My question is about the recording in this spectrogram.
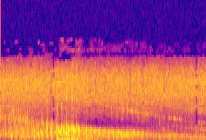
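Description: Sound effect of liquid pouring from a bottle, running continuously, with a louder surge about half a second in.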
